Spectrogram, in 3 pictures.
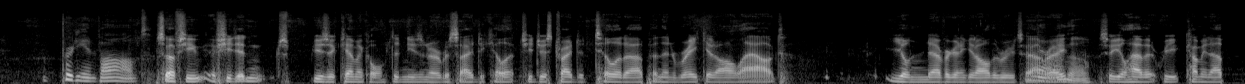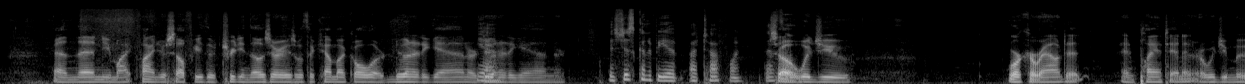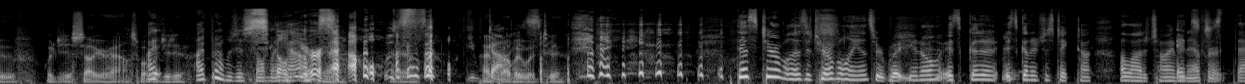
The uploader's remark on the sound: Live at Prairie Gardens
